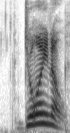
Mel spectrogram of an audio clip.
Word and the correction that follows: Doinel: we called him. You Doinal. Said Doinal last week, last episode, and in my head I was like, ah, fuck, that's so not. – Yeah, yeah, I thought pronounced. That. It was in my head as well. I thought that. – A French guy named Doinal. That can't be right. – Doinel. Antoine Doinel.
